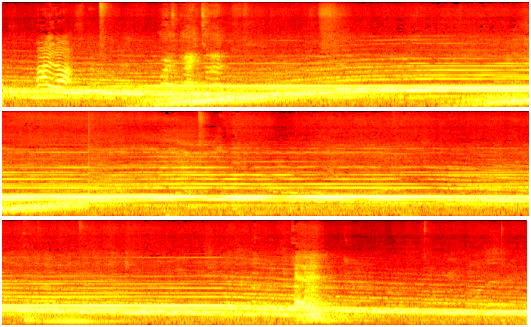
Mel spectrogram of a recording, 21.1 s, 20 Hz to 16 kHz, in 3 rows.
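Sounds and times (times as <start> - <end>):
siren-like droning tone: 0.0 - 21.0.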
